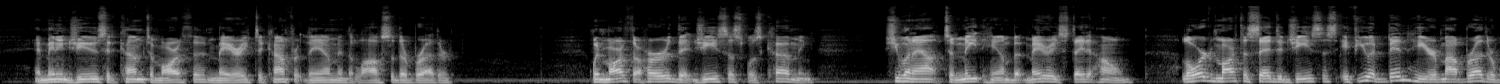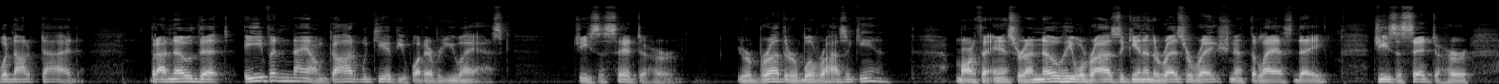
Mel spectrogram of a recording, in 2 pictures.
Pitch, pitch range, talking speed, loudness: 110 Hz, 100-125 Hz, 185 wpm, -19 LUFS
